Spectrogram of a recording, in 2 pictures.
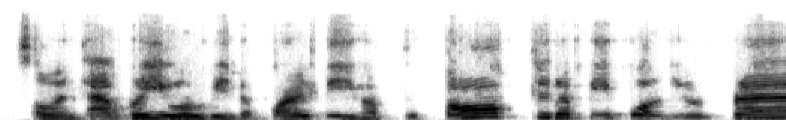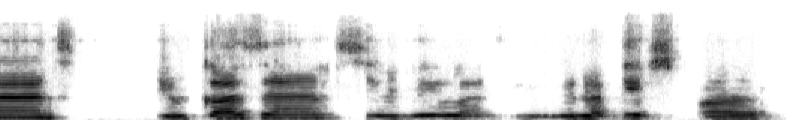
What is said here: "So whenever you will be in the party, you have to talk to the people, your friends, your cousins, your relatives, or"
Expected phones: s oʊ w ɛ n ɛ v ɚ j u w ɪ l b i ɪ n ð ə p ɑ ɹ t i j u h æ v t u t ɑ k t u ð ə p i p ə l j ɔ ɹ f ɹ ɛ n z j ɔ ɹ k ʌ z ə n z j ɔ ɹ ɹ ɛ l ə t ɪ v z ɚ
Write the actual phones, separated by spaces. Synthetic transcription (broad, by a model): s oʊ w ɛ n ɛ v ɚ j u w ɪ l b i ɪ n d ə p ɑ ɹ t i j u h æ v t u t ɑ k t u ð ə p i p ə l j ɔ ɹ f ɹ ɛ n s j ɔ ɹ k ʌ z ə n s j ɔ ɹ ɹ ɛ l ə t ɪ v s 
